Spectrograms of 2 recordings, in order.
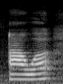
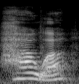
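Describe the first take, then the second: First: It starts directly with the vowel. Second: It starts with a breathy H sound. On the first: The speaker calls it right. "the non-sounded ones such as our" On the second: The speaker calls it wrong. "we're not saying hour here"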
